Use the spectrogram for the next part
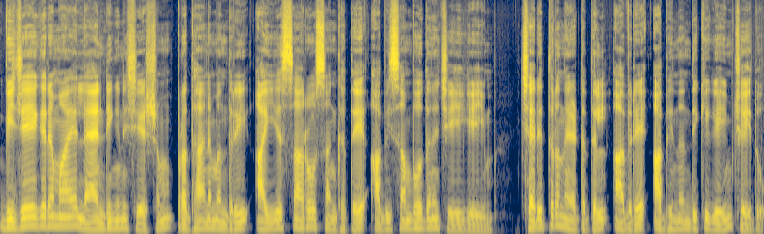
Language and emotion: Malayalam, neutral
